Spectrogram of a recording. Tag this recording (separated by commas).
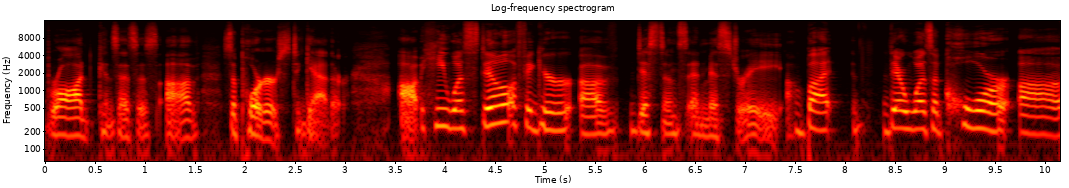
Speech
